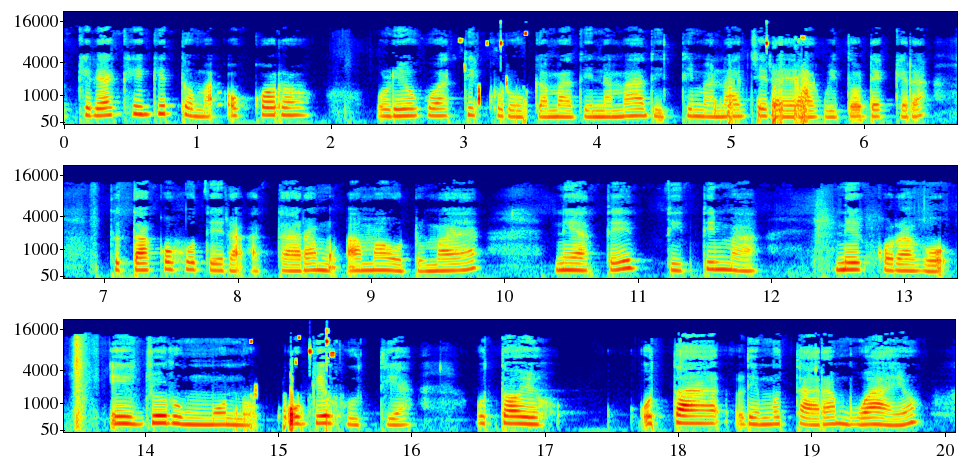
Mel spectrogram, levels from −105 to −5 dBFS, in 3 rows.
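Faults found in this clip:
MP2 compression throughout. Speech dull, upper range missing, gurgling granular texture. Likely a starved MPEG Layer II encode. Upper sub-bands switching off, remaining bands coarsely quantised. Damage level fits roughly 80 kbps.

DAB burbling at 2.86 to 3.47 s, 4.88 to 5.80 s, 14.66 to 15.49 s. Short noise blips in single sub-bands over the speech. Probable cause: weak reception, with a bit error rate of roughly 0.5 to 0.7 percent getting past error correction. Corrupted scale factors make sub-bands jump in level for up to a frame.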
